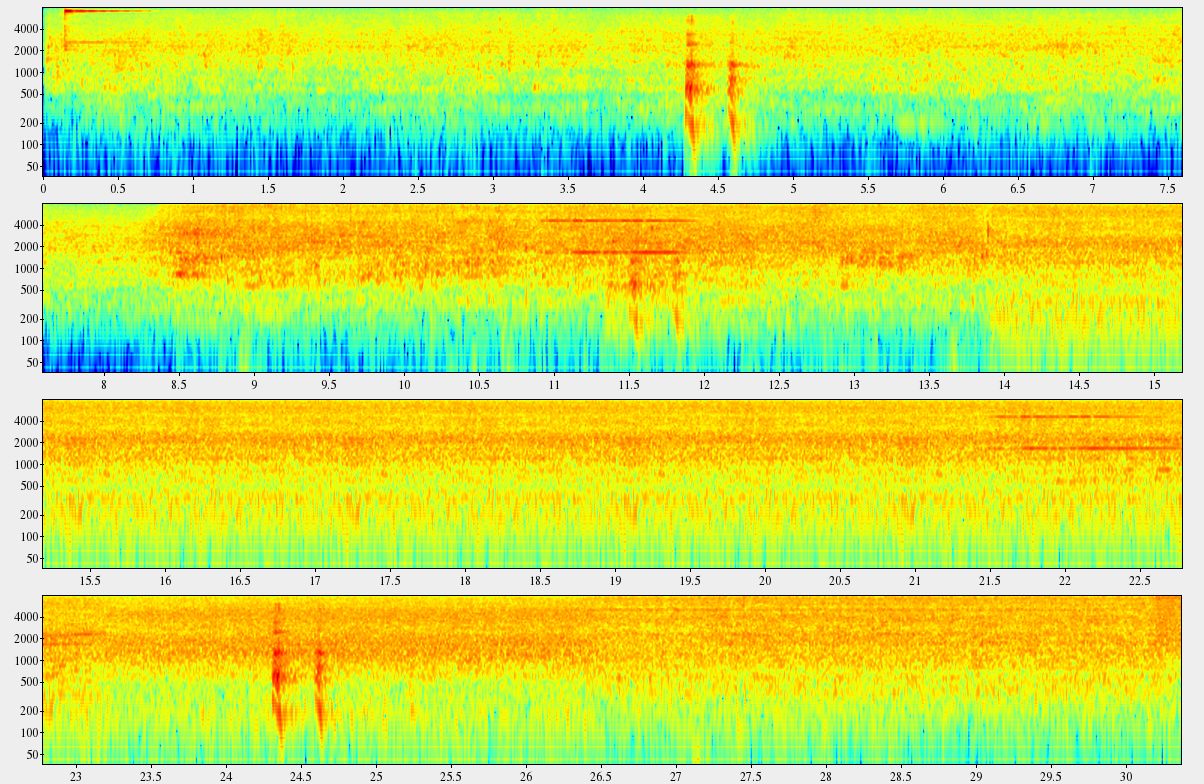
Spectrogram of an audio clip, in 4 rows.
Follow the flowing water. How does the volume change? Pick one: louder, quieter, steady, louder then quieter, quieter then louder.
louder.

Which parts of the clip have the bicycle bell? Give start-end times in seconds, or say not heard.
0.1-0.6, 10.8-11.9, 21.6-23.1.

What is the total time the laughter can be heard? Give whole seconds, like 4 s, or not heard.
3 s.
